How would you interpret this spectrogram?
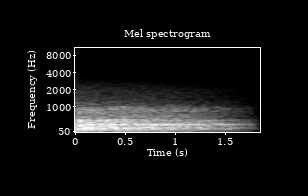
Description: music off; ゆめ2っき

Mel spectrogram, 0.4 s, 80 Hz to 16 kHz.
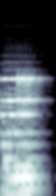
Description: marimba grave; ゆめ2っき

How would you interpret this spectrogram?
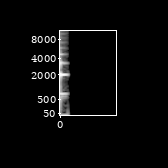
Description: Saw A#3

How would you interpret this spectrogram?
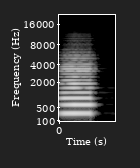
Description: marimba chainsaw; ゆめ2っき

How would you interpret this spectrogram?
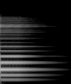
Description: marimba; ゆめ2っき

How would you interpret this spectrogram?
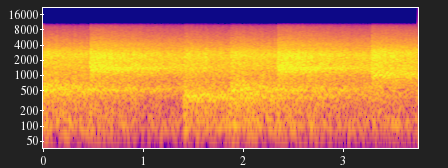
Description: bgm, Music; ゆめ2っき

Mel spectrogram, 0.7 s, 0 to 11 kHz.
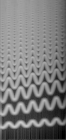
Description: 8bit

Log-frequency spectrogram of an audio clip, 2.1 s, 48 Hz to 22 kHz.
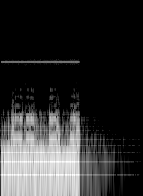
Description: low drone; ゆめ2っき

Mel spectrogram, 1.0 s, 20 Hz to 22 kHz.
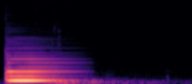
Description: marimba piano; ゆめ2っき

